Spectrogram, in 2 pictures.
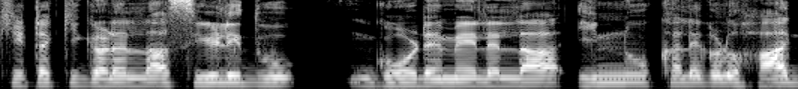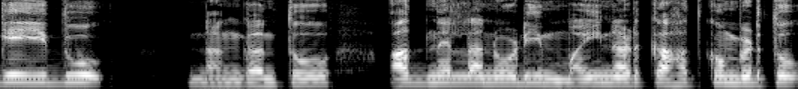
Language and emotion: Kannada, fearful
